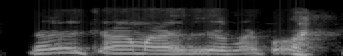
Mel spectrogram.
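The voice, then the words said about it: Imitates another person's voice. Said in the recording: “Was that an Ace impression? Oh, yeah.”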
